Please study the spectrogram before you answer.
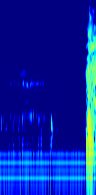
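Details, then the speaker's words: Adult recovering from COVID with a small lingering cough: a single abrupt cough burst after near silence with a steady low electrical hum. "i just have a small cough still which you'll hear throughout the uh the stream tonight"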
